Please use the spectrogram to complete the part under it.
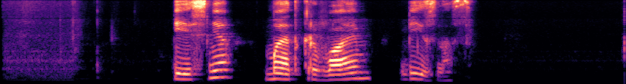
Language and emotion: Russian, neutral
